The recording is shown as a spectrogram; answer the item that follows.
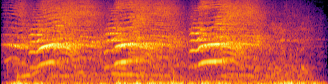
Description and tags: Pavo real y Chajá
Call of a male Peafowl (Pavo real, scientific name: Pavo cristatus), and on the background call of a Southern screamer (Chajá, scientific name: Chauna torquata), and ambient sounds of the zoo.
animals, Barcelona, Birds, field-recording, Peafowl, Southern-Screamer, Spain, ZooSonor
